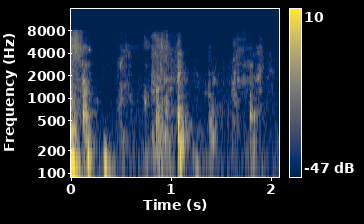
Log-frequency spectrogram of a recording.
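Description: A dog making a series of short sounds, about five in two seconds, picked up over a remote-meeting microphone.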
